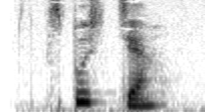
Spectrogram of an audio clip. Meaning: after, later
- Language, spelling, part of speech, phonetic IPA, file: Russian, спустя, preposition, [spʊˈsʲtʲa], Ru-спустя.ogg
